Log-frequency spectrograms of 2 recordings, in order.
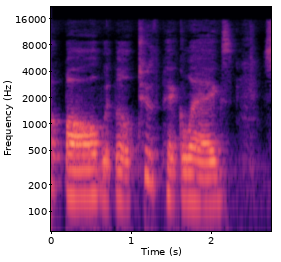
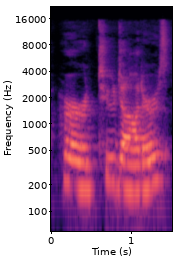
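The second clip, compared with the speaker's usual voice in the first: ordinary delivery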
